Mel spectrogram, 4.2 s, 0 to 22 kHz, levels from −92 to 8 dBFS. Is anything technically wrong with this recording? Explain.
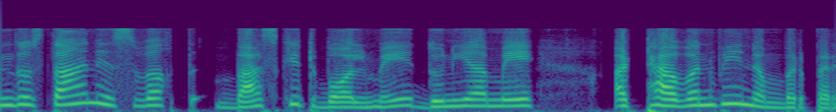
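Yes. Throughout the speech there's 4-bit ADPCM compression: each sample is coded as a coarse step from a prediction, so a gritty hiss rides on every loud syllable, attacks smear, and nothing above 7.7 kHz survives, which fits a 64 kbps stream.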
